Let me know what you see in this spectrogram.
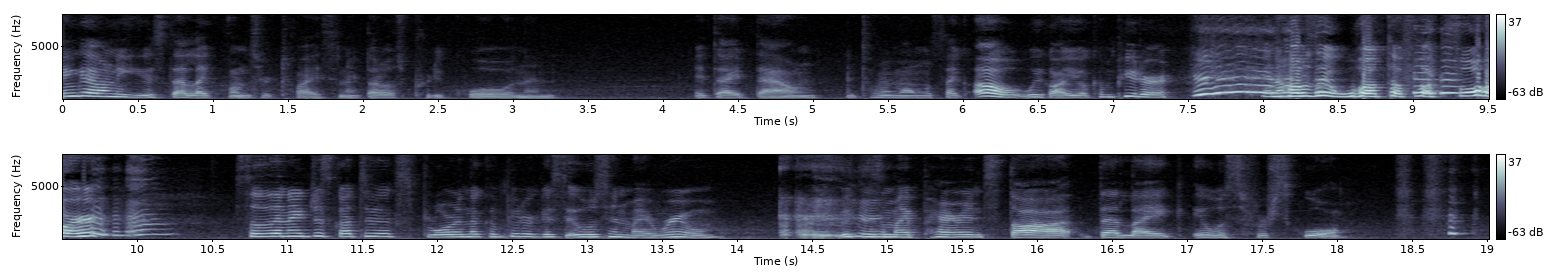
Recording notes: trigger warning: loud noises and loud loling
